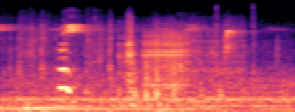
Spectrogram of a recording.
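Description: Bees in the video game Wytchwood, a soft continuous insect buzz with a few faint chirping game tones, quiet and steady, with no talking.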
